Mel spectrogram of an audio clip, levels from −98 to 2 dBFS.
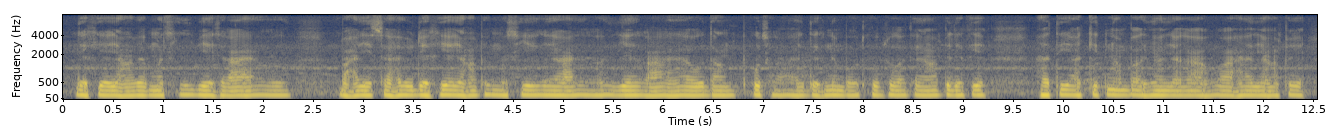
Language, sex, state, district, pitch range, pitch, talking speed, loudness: Hindi, male, Bihar, Bhagalpur, 115-125 Hz, 120 Hz, 175 wpm, -17 LUFS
